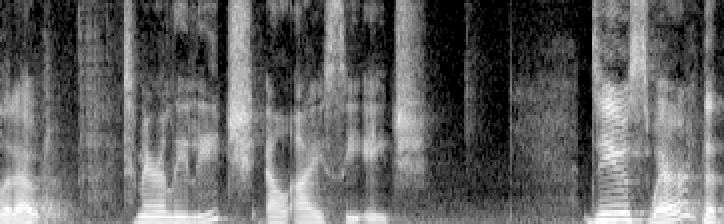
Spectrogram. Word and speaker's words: Lich: commissioner the next witness is uh Tamara leash Leach Ms Leach will you swear on a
